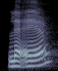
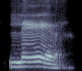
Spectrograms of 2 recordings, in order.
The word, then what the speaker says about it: leer: next to each other, I will drag it out. And that's the only difference. Leer. Instead of leer, it's leer. So I'm really pronouncing them both, but I'm just dragging that sound out.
